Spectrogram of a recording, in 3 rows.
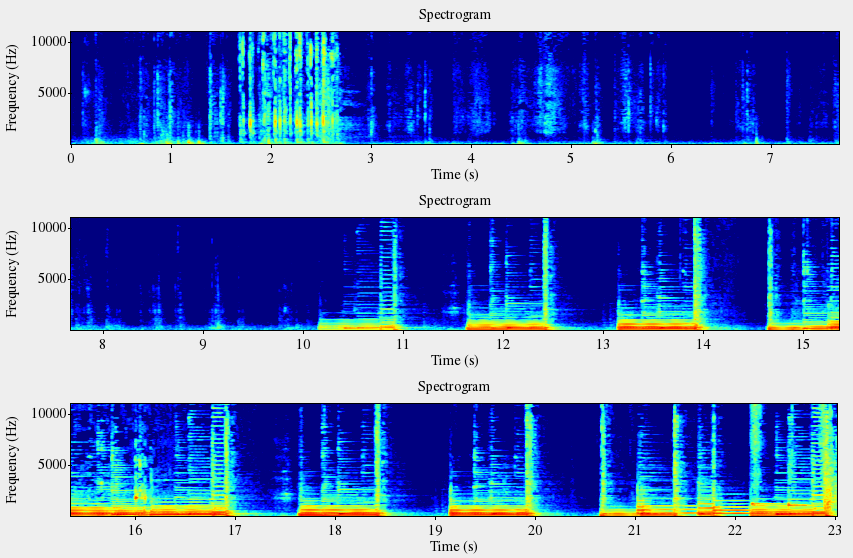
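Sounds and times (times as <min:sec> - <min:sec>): acoustic guitar music: 0:10.1 - 0:23.0.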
